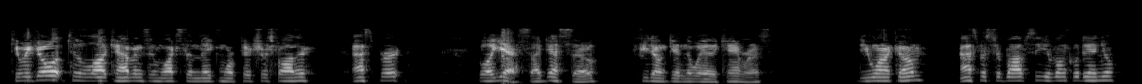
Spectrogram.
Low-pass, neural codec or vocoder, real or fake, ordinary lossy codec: 5.4 kHz; none; real; MP3, 32 kbps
